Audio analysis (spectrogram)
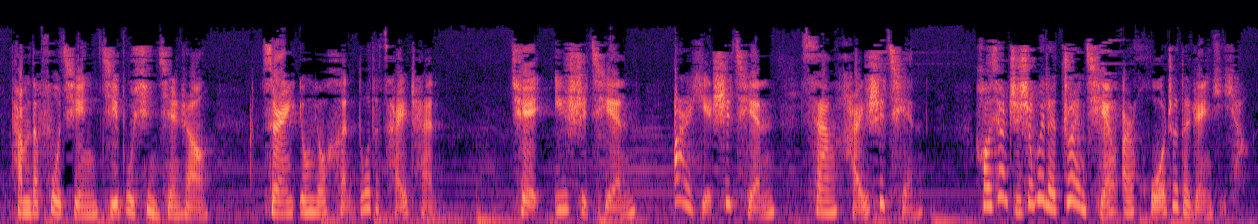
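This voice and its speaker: A woman narrating a radio drama as a scripted story, in a dramatic, expressive storytelling manner. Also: medium pitch.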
